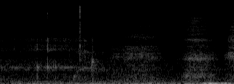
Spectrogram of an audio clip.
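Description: Faint airy breathing from a vaper drawing on an e-cigarette: air pulled through a Kayfun V4 atomizer on a Dicodes Dani Extreme V2+ mod, with a faint click or two.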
